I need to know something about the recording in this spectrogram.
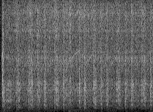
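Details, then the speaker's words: Car previously sunk in a lake, spark plugs not wet, cranking during a spark test: steady cranking at about two compressions per second with one faint catch when it sparked once; no start, weak or missing spark. "It only sparked what appeared to be one time. And when it did that, you could hear the engine kick over a little bit."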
